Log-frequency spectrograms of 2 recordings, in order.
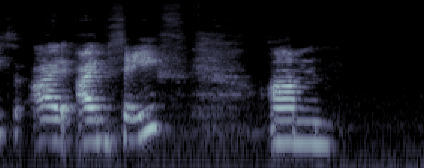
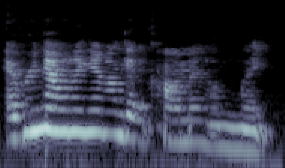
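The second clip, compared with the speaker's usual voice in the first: normal talking voice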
